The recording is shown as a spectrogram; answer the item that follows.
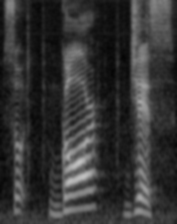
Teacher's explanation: So gorgeous, 2 syllable, I will stress on gore.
